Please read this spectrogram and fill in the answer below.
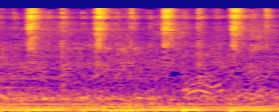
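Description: Electronic dance music with a heavy bass line and a steady beat, about two beats a second.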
